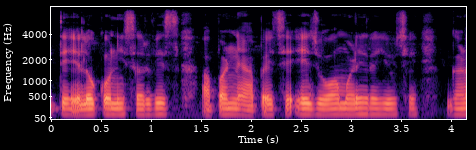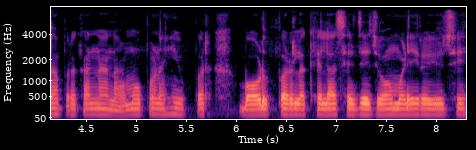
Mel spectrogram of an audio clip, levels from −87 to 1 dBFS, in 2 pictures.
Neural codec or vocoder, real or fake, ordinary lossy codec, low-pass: none; real; none; 7.2 kHz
